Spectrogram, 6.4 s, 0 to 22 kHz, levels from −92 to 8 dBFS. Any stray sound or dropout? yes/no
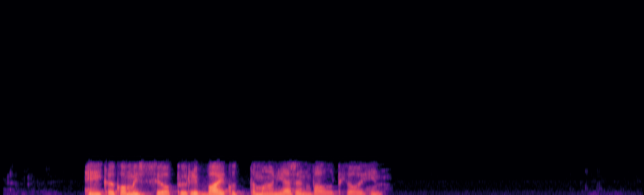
no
